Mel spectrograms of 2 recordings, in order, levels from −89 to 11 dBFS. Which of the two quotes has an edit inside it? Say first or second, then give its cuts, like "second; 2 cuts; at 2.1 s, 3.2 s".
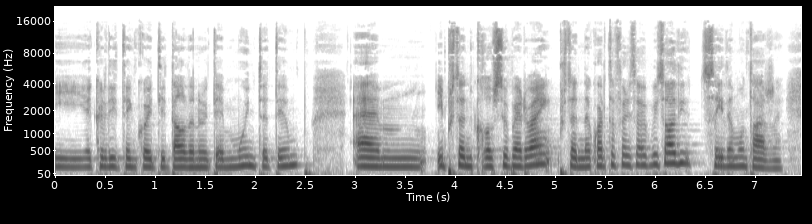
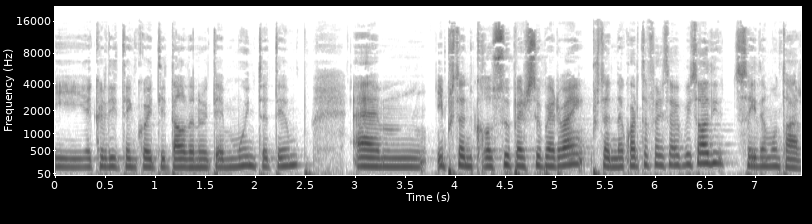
first; 1 cut; at 4.4 s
